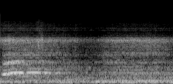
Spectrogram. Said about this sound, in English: Holmes, did you hear that? By Jove, yes. Sounds like an ocean liner, right enough.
